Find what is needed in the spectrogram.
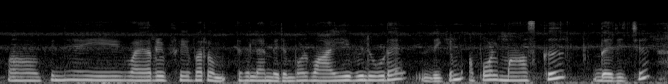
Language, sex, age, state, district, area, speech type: Malayalam, female, 45-60, Kerala, Kollam, rural, spontaneous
